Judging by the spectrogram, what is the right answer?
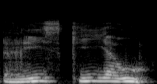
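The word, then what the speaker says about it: Hizkiyahu: Même chose, en fait, ici, comme vous le voyez, prime H, en fait, ici, ce sera toujours comme un R. Donc, Rizkiyahu, okay, c'est Ézéchias. Donc, on met les noms,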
